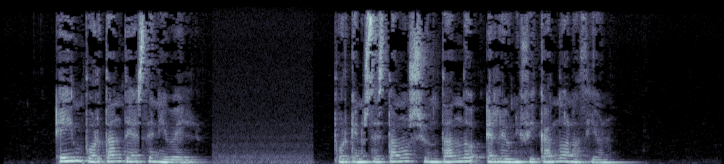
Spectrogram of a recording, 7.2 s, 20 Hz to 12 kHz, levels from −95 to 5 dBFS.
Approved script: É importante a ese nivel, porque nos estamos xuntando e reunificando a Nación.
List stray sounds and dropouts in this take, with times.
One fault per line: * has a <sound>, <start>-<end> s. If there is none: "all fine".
all fine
